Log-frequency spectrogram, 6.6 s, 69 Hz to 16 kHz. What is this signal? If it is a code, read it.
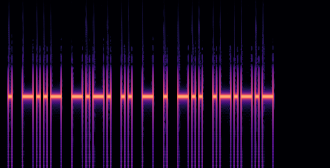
Morse code, heard as a keyed tone, about 17 wpm, 700 Hz. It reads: EXCITED.
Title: Additional Easy Phrases 17wpm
